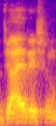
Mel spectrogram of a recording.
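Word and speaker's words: gyration: और इस रेडियस को नाम, रेडियस ऑफ गायरेशन, इसको नाम दे दिया radius of गायरेशन, radius of गायरेशन। कोई भी जायरेशन बोलता है, कोई गायरेशन बोलता है, मुझे नहीं पता, आपको अपनी जैसी भी आपको प्रोनाउंसिएशन अच्छी लगे वो वैसी बोल सकते हो,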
